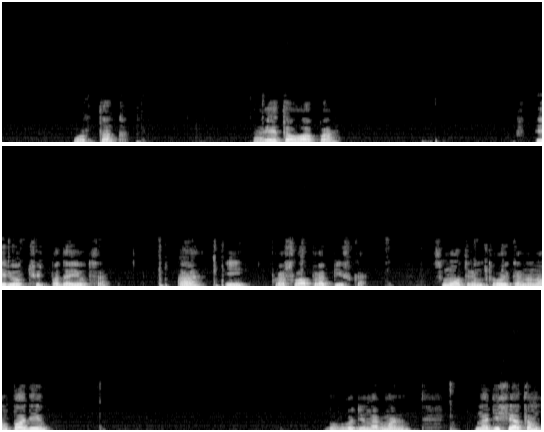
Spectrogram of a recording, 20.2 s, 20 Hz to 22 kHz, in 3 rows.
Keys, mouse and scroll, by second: 1.7-2.5 middle drag, 3.1 click, 5.1 g, 8.6 a, 9.4 i, 10.5-11.6 drag, 11.9-12.7 middle drag, 12.7 KP_3, 14.8-19.1 drag.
